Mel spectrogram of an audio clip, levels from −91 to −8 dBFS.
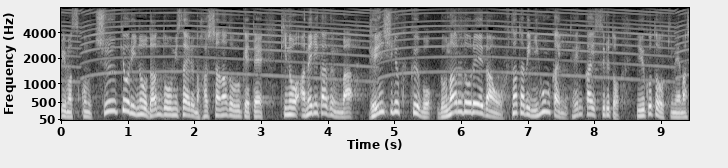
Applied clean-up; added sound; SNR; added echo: none; Siren; 17 dB; none.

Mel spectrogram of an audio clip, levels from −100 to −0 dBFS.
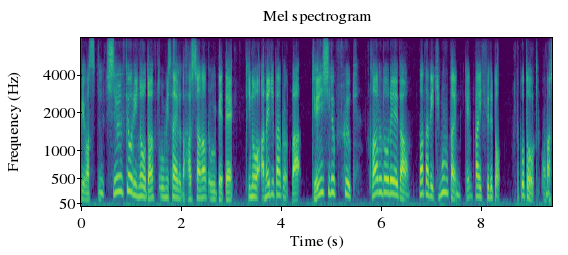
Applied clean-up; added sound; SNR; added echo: neural diffusion model UNIVERSE++.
